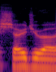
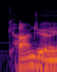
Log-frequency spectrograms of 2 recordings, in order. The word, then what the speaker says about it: Kanjuro: It's like Shojuro or something. Oh fuck! Sanjuro. Conjuro? Is that how you say it? Kanjuro.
